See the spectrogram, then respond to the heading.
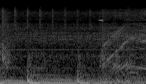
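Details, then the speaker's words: Arrma Big Rock RC truck on 6S with stock motor, after a 118 mph speed run: rough rattling grind under a rising motor whine with no drive; gears let go, custom spool suspected failed, drivetrain then locked up. "Okay, the gears let go. Hear it? I think my custom spool let go."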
